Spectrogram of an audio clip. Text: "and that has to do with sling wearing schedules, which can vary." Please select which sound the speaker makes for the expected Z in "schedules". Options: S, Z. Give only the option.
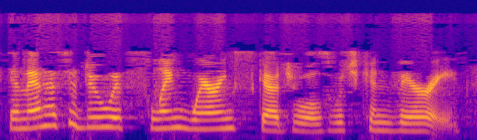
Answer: Z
